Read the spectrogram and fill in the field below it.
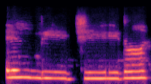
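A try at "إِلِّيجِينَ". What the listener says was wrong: We need to make sure that we do produce ya sound over here, and we do press down on the sound because it has shadda on top of it. Illijina.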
